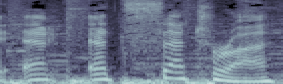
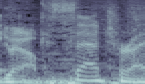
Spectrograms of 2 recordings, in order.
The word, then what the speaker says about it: et cetera: Now, Tim said the word, for the life of me, I can't say et cetera. He said, I say it like et cetera. A lot of people say et cetera. It's et cetera.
